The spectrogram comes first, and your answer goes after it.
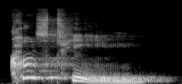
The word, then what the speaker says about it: costume: Costume, costume, costume. À, trọng âm rơi vào âm tiết thứ nhất.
